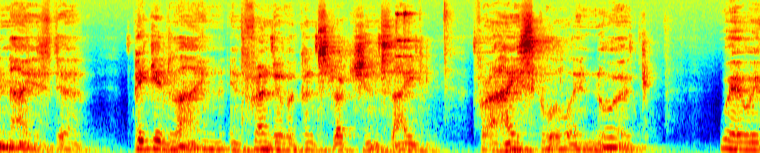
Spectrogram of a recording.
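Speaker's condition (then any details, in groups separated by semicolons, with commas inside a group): Parkinson's; forgets names while speaking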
